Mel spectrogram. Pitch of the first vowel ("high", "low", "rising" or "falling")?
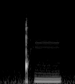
high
